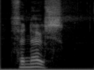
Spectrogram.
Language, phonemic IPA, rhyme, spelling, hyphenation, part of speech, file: Dutch, /veːˈnøːs/, -øːs, veneus, ve‧neus, adjective, Nl-veneus.ogg
- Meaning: venous, pertaining to the veins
